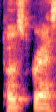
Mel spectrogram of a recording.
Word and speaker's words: PostgreSQL: it post-grad school or postgres sequel those are all sort of interchangeable pronunciations um the yeah so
